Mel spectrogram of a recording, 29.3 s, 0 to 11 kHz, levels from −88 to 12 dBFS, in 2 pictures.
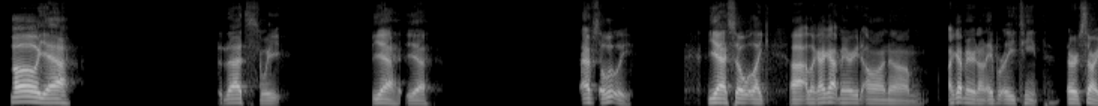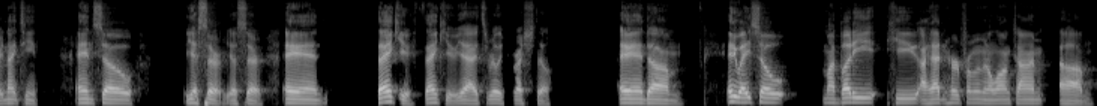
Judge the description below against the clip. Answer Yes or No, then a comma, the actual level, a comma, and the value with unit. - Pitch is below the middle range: Yes, low, 115 Hz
